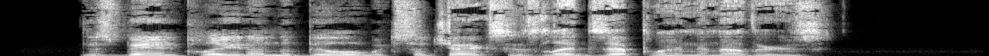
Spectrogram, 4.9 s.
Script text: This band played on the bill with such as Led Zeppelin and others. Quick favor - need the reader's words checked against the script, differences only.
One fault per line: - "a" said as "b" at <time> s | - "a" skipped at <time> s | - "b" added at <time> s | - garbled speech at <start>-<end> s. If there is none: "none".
- "acts" added at 2.2 s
